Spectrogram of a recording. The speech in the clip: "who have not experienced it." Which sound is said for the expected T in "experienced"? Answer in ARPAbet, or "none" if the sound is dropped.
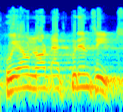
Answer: none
